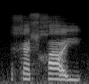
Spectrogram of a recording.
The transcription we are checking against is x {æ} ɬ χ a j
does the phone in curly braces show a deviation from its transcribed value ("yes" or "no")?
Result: no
